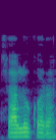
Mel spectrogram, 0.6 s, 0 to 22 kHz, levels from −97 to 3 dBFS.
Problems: none marked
